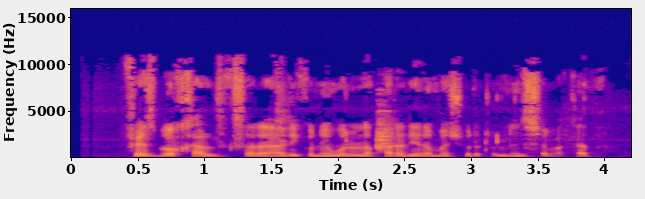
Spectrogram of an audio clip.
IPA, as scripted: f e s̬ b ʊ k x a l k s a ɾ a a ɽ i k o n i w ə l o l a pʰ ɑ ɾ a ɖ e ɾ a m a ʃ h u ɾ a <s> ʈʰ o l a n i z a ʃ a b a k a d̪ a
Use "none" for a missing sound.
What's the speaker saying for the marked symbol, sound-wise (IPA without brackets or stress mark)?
none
